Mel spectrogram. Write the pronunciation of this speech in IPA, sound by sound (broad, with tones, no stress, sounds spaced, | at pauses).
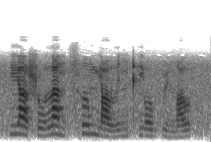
j ä˥˨ ʂ u˨˦ l a˥˨ n t͡sʰ ɹ̩˦ m j ɑ˨˩ ʊ̯ l i˨˦ ŋ t̪ʰ j o˨˦ ʊ̯ p y˨˩ n̪ ɑ˦ ʊ̯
